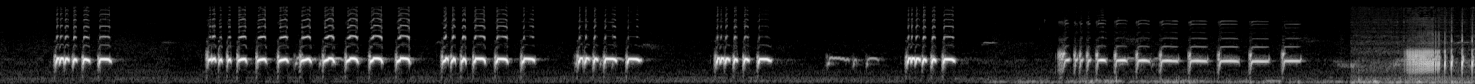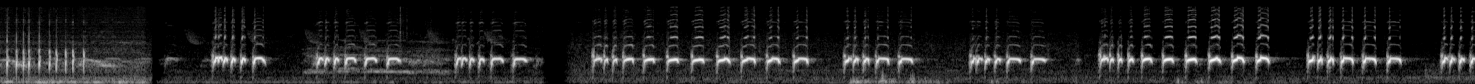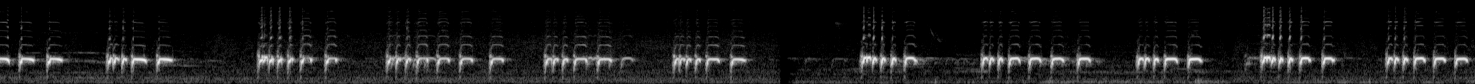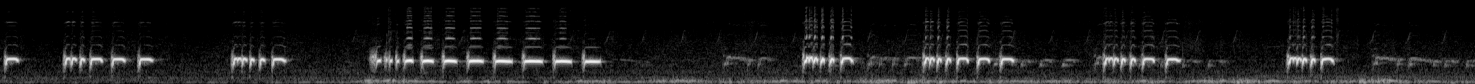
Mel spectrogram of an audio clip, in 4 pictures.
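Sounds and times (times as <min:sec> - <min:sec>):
dove cooing: 0:10.6 - 0:13.1, 0:14.0 - 0:31.5, 0:32.1 - 0:45.9, 0:46.6 - 0:47.2, 0:47.9 - 0:59.0.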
